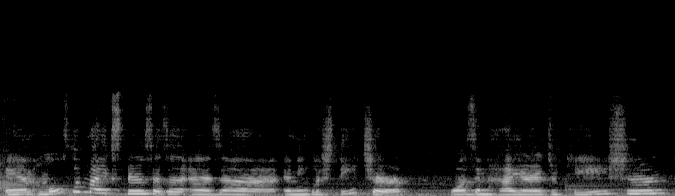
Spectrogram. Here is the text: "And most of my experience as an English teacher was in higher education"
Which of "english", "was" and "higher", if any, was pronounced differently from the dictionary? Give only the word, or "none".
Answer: none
